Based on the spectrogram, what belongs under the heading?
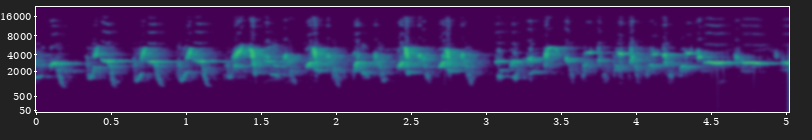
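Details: Timbrado canary singing a fast chattering run of downward-slurred notes that flows into warbled trills and ends on a sustained pure whistled tone, loud and close against near silence.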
